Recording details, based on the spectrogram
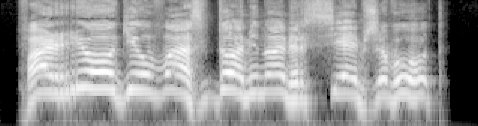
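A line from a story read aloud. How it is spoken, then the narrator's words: Yelling. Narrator (Russian): вопил дворник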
